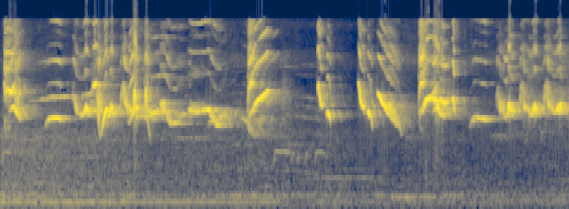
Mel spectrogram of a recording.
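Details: Oriental magpie-robin lure song meant to stimulate birds to sing: loud, varied whistled phrases with sweeping downslurred notes and short squeaks, repeated in quick bursts with brief gaps.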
